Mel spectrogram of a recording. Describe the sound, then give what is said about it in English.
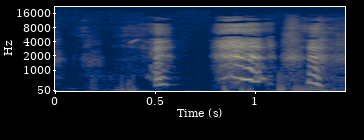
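A dog lets out a few short, high yelping whines, three quick bursts with rising and falling pitch, the middle one longest and loudest. “Oh, wait, there's my dog.”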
